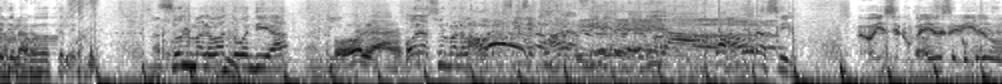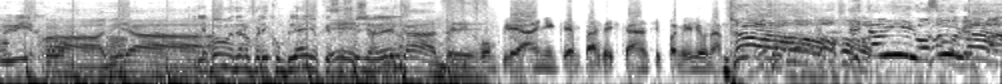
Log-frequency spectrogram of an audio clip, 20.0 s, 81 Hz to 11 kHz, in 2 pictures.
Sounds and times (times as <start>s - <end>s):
Speech: 0.0s - 8.0s, 8.6s - 20.0s
Music: 0.0s - 15.6s.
